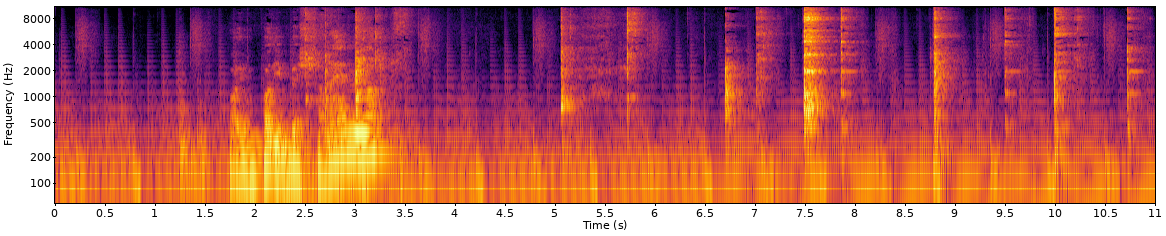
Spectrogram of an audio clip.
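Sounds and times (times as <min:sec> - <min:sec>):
metal spoon clinking bowls: 0:02.5 - 0:03.5, 0:05.1 - 0:06.0, 0:06.7 - 0:08.1, 0:08.8 - 0:11.0.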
